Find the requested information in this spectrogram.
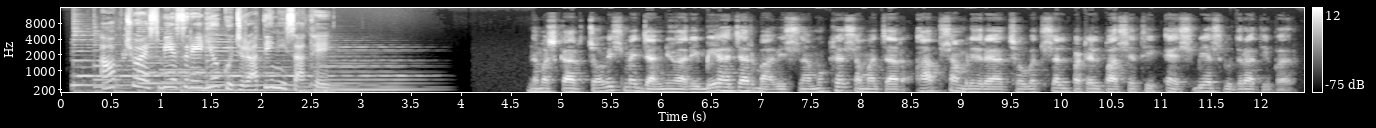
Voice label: gujarati news bulletin; sbs

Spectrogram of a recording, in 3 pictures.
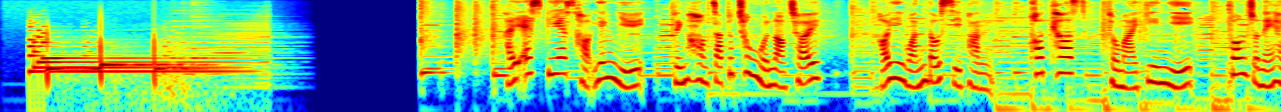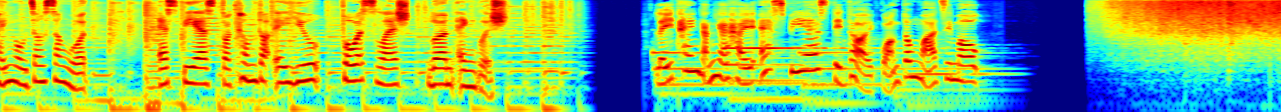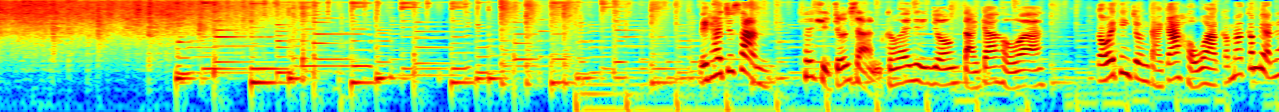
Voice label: cantonese; gourmet express

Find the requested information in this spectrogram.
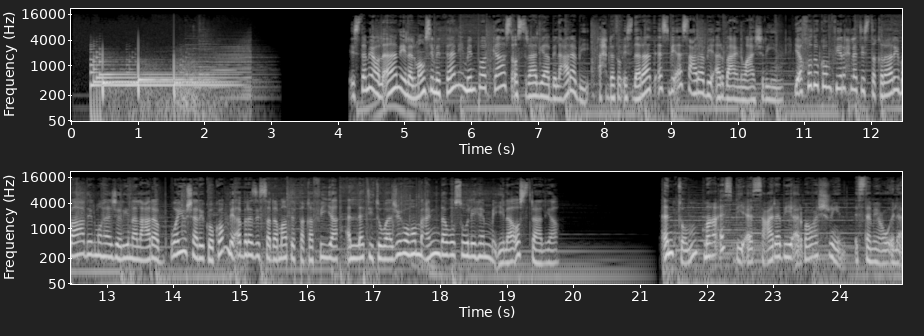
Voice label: arabic, newsflash

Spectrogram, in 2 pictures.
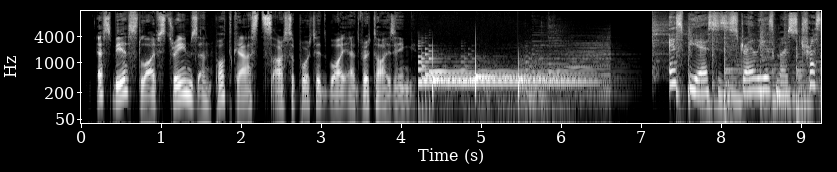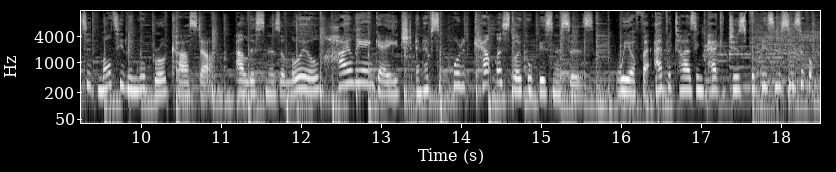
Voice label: dinka news; sbs

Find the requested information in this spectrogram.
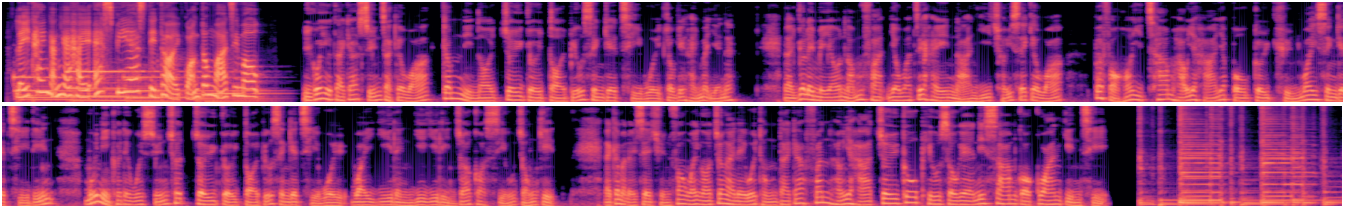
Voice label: cantonese; sbs; laser360 word of year

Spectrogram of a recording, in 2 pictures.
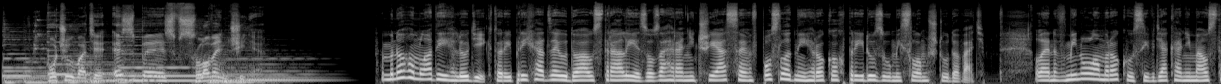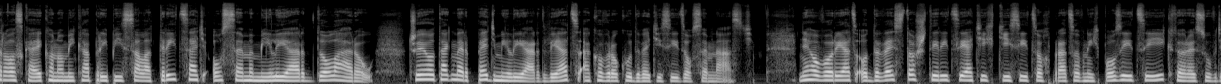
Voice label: slovak; sbs

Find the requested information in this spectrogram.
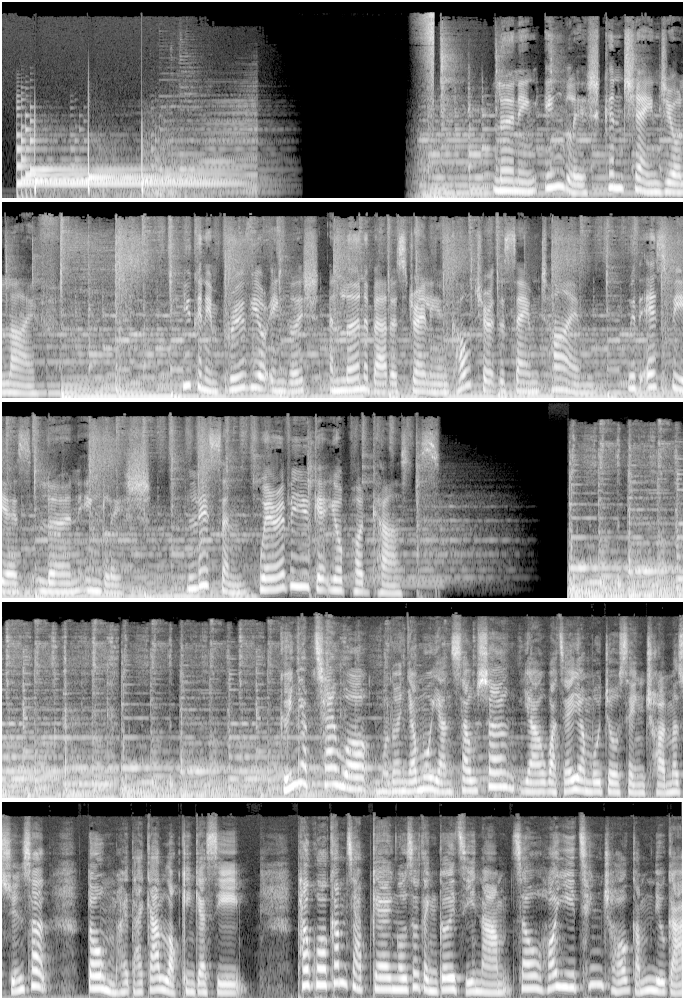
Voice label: cantonese settlement guide car crash; ao zhou ding ju zhi nan

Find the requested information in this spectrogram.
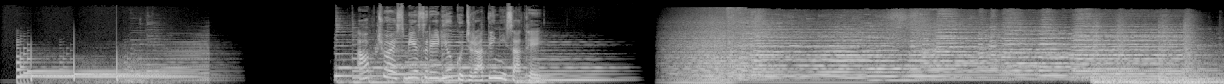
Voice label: gujarati news bulletin; sbs

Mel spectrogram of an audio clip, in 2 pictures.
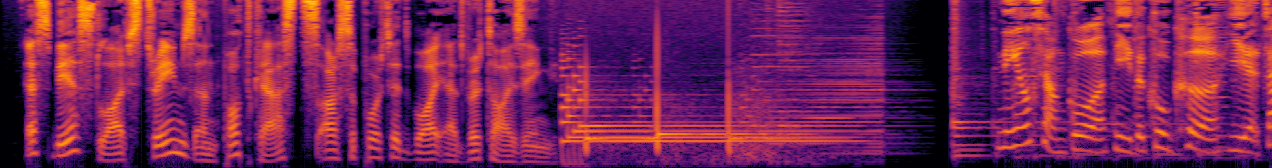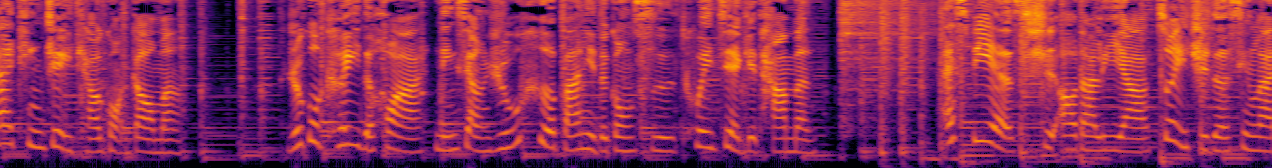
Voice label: mandarin news flash; sbs

